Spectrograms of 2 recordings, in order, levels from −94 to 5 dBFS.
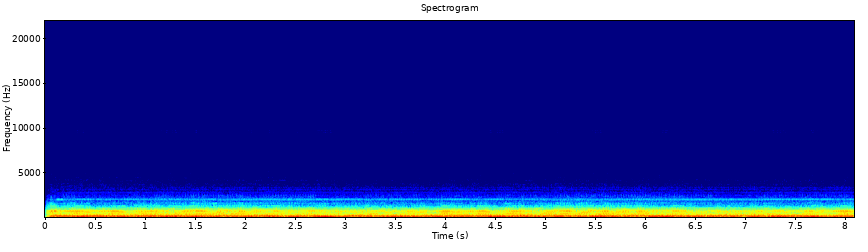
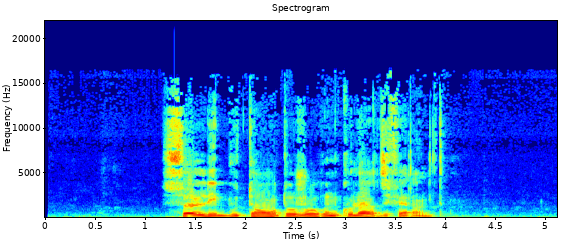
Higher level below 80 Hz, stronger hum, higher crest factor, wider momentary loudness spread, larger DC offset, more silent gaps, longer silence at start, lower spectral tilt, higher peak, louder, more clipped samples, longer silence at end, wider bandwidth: first, -26 dBFS vs -42 dBFS; neither; about the same, 12 dB vs 14 dB; second, 2 LU vs 11 LU; first, 5% vs under 0.1%; neither; second, 0 s vs 1.2 s; first, -16.5 dB/octave vs -5 dB/octave; about the same, -2 dBFS vs 0 dBFS; second, -16 LUFS vs -12 LUFS; neither; second, 0 s vs 0.7 s; second, 2.1 kHz vs 17 kHz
